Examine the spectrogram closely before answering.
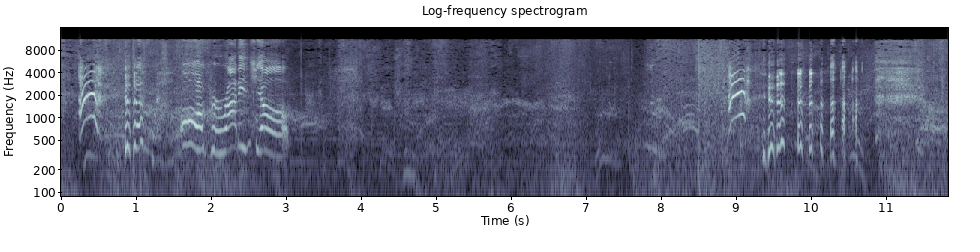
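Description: A creature lets out high, wavering shrieks.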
